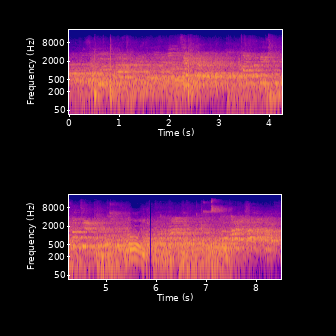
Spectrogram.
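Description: Futsal ball kicked and bouncing on a wooden hall floor, among players' shouts that echo in a large sports hall.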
